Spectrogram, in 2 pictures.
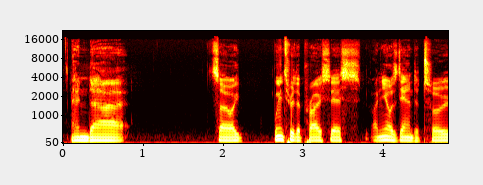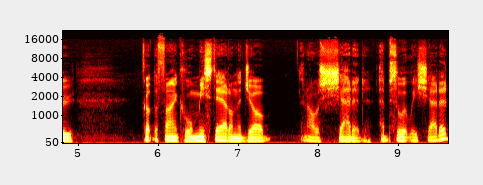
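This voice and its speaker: Fairly quick Australian-accented male speech with a fairly low pitch, a dark, mellow tone, fairly even intonation and long, frequent pauses, on a very clean recording with a silent background. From Melbourne's west, Australia. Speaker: sports director and coach. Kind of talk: interview.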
